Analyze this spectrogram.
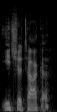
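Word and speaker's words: Ichtaca: For future reference, I heard it pronounced Etzli and Ichataka. Okay. Ichataka.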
